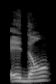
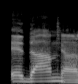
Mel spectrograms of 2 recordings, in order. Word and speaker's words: Edan: You have any tips for me in in like the French language. It's Edon. There was this Spanish guy. He was saying Edan.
